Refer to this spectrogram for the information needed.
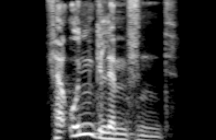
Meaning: present participle of verunglimpfen
- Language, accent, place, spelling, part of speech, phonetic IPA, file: German, Germany, Berlin, verunglimpfend, verb, [fɛɐ̯ˈʔʊnɡlɪmp͡fn̩t], De-verunglimpfend.ogg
